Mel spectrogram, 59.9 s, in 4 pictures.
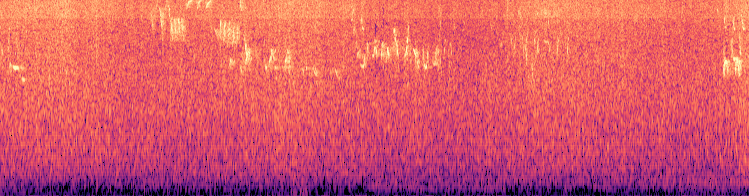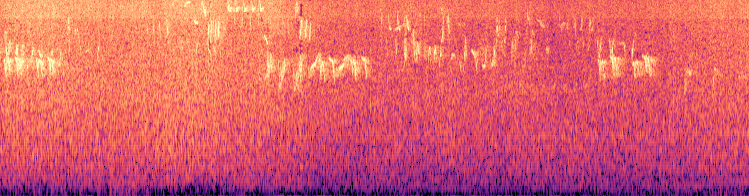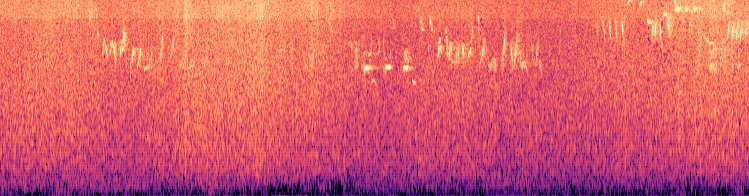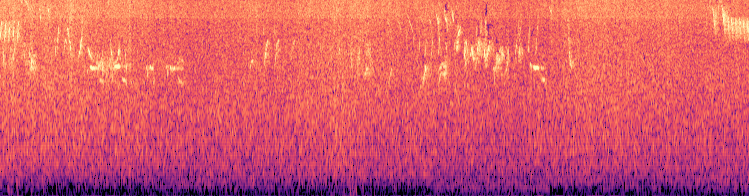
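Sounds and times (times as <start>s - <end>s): steady background hiss: 0.0s - 59.9s
small birds chirping and trilling: 3.0s - 11.6s, 14.3s - 30.0s, 30.6s - 34.0s, 35.0s - 48.8s, 49.8s - 56.7s, 59.1s - 59.9s.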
